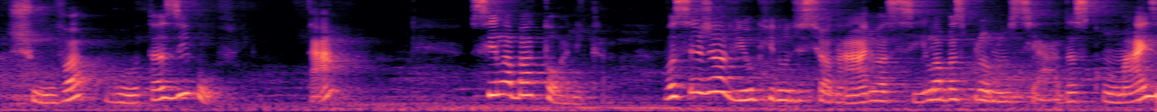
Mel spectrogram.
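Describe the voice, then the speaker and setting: A woman teacher, patiently explaining a lesson to children step by step and checking in with "tá?". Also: mid-range voice. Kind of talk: recorded classroom lesson for children. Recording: echoey room, faint noise.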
